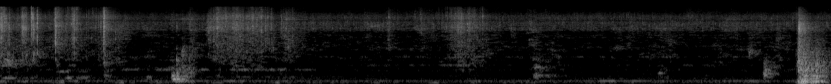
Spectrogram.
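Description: Coconut milk squeezed from a plastic bag into a pan of simmering curry, with crinkling and pouring in the first second, then the curry bubbling steadily in the frying pan on a gas stove. A single sharp knock about eight seconds in.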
